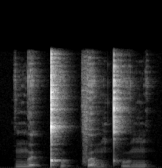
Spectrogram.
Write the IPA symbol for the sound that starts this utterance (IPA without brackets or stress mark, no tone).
n̪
